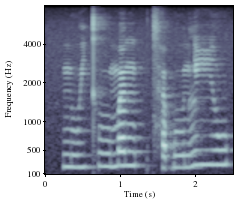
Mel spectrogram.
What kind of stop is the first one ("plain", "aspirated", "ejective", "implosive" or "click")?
aspirated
